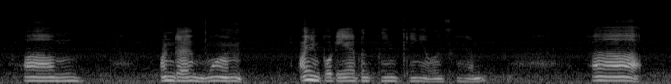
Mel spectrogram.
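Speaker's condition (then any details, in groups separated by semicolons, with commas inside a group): MND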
